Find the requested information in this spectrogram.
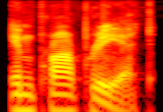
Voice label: "impropriate", American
